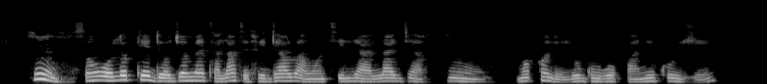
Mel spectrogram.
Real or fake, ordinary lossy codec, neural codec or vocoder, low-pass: real; none; none; 7.2 kHz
